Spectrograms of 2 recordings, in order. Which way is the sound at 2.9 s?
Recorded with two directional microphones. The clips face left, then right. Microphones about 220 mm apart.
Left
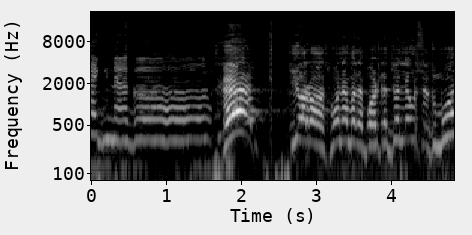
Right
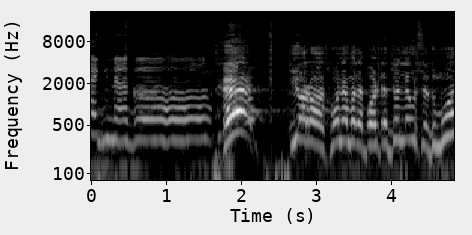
20° right (ahead or behind).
